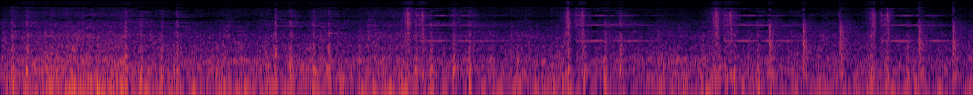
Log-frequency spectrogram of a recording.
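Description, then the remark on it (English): A CSX freight train rolls steadily along the rails, a loud, continuous rumble punctuated by irregular metallic clicks and clacks from the wheels passing over track joints. “CSX trains are the most cost-efficient way to move goods to market.”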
